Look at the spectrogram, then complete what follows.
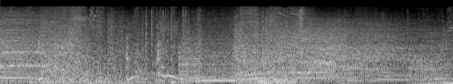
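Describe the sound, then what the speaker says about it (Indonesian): A car driving off a rooftop in a film scene roars with revving engine and a brief tire squeal, loud and close throughout, with no talk. "He drove off the roof."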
